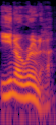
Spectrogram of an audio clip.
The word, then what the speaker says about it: Enaruna: He said Enaruna. Now, he so that's kind of a long E.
